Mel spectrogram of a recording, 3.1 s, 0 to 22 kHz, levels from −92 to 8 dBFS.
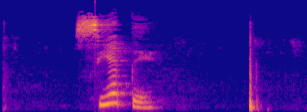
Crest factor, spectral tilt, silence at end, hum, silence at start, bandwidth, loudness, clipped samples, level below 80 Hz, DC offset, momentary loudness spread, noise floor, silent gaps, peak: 24 dB; -3 dB/octave; 0.5 s; none; 0.75 s; 15 kHz; -18 LUFS; under 0.1%; -70 dBFS; under 0.1%; 17 LU; -77 dBFS; none; 0 dBFS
